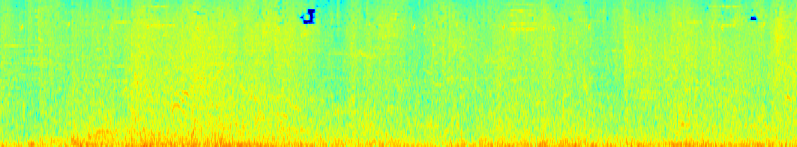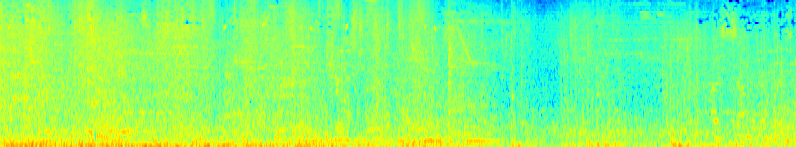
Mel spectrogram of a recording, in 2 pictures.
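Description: Game spell effects crackle, whoosh and boom in a busy fight.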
